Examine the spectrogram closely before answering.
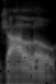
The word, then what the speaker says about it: Jallow: far it was uh jallow who scored in the 10th minute of course it's not spelled like yellow in italian it's j-a-l-l-o-w and it was a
